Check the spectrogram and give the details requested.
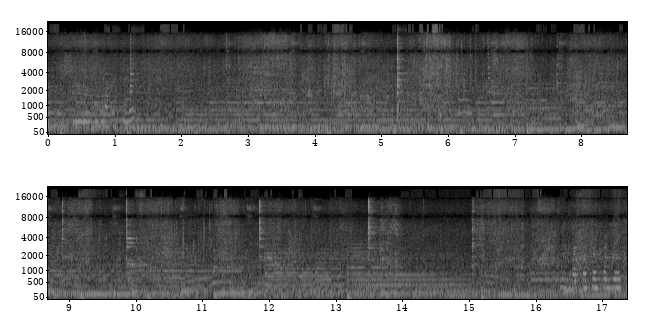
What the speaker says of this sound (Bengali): এরকম করে আমি চিকেনটা কষিয়ে নেবো ভালো করে।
